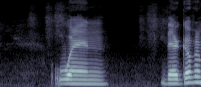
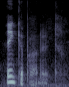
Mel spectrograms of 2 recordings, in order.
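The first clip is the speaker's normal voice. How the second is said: soft whispered aside, higher; 4 semitones higher, 6 dB quieter, faster than usual. Shown as a demonstration. Urging viewers to reflect, whispered. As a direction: breathe it to the viewer like a secret. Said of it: "unvoiced whisper".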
